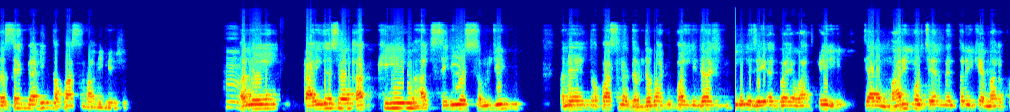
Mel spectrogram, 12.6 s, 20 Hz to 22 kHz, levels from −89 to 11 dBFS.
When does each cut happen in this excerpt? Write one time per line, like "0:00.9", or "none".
0:09.2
